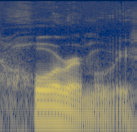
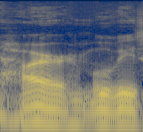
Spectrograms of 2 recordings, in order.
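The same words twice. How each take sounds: First: Horror is said with a standard vowel. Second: Horror is said with a local New York vowel. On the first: The speaker calls it right. "try to say uh, horror movies" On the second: The speaker calls it wrong. "I don't say this right. I say horror movies"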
